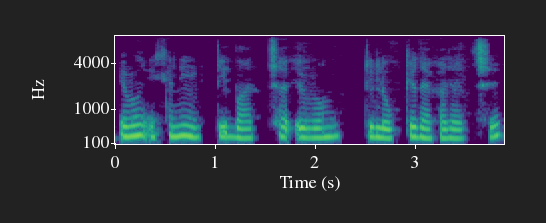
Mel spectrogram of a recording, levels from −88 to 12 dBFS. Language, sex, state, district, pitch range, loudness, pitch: Bengali, female, West Bengal, North 24 Parganas, 205-235 Hz, -19 LUFS, 225 Hz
